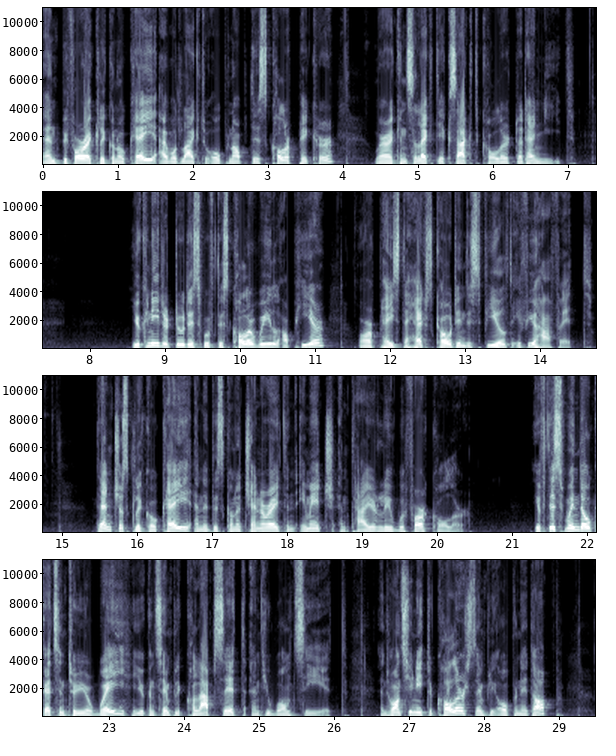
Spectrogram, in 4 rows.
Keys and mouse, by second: 23.0 click, 28.0 click.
